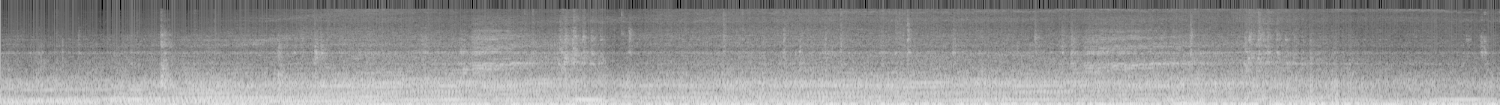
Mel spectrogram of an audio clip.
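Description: Race car engine heard from inside its stripped cabin, running hard under load, its pitch rising and falling with the throttle and gear changes, with a clear break about four seconds in.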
